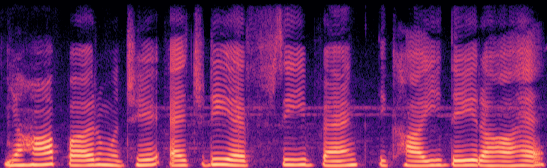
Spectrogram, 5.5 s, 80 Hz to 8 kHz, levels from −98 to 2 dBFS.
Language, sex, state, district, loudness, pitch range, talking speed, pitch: Hindi, female, Madhya Pradesh, Katni, -14 LUFS, 225-255 Hz, 100 wpm, 235 Hz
